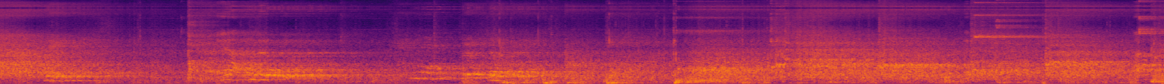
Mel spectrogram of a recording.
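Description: Badminton rackets strike a shuttlecock in an echoing sports hall.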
